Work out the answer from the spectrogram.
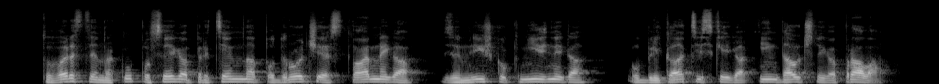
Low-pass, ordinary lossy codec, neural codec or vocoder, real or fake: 14.4 kHz; MP3, 64 kbps; codec, 44.1 kHz, 2.6 kbps, SNAC; fake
